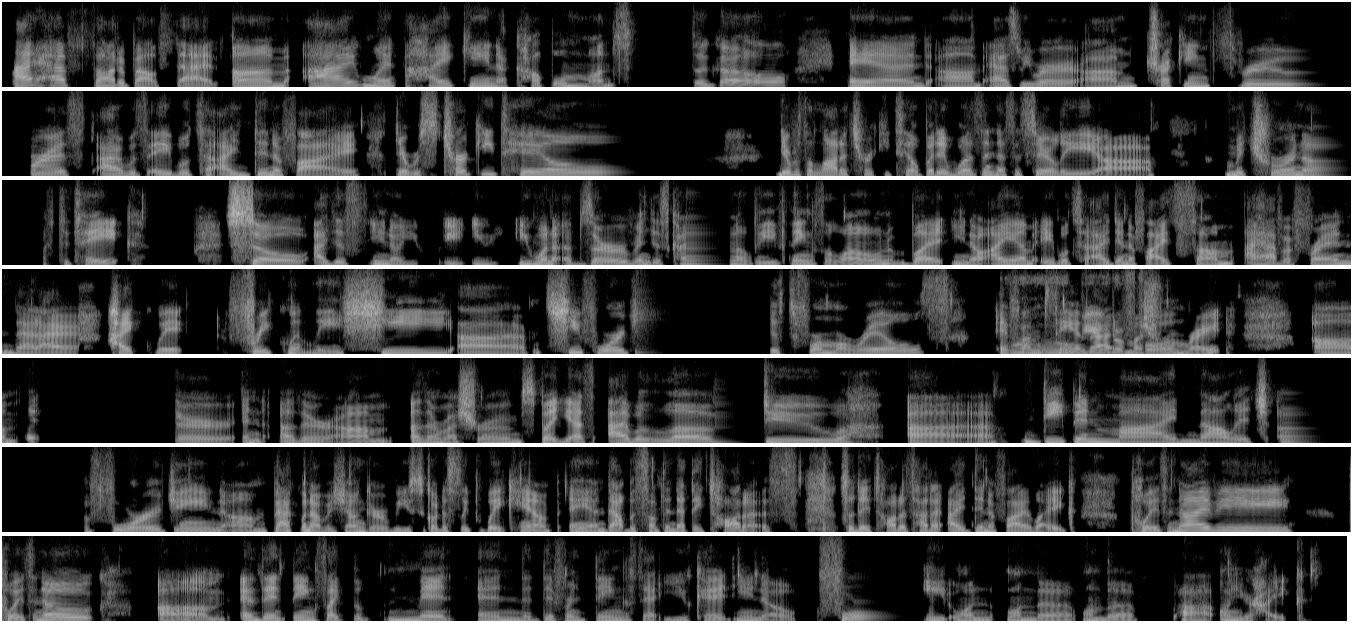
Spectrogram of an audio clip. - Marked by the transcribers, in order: distorted speech; other background noise; "morels" said as "morelles"
- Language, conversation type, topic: English, unstructured, What is your favorite place to enjoy nature?
- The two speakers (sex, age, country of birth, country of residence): female, 45-49, United States, Canada; female, 45-49, United States, United States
